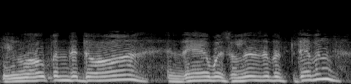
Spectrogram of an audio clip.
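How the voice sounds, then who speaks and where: A man's voice: high-pitched, moderate pace, lightly acted. A man playing a shrewd, commanding doctor-detective in a radio mystery, speaking in a clipped, imperious way. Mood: dry, commanding. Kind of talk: radio mystery drama acting. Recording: muffled, faintly noisy old radio broadcast.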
